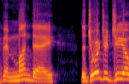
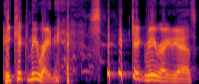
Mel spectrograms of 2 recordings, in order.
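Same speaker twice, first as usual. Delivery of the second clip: laughing through the words; laughing fondly. Real, not acted. Host laughing about his late friend, laughing fondly. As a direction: chuckle as you remember him.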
